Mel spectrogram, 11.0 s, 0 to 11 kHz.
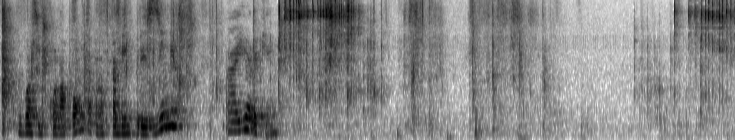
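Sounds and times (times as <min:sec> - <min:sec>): soft paper rustles: 0:06.0 - 0:08.5.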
